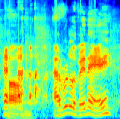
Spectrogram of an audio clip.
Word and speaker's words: Avril Lavigne: And yeah, I was just telling the story about, I don't know, it was around 2004-ish, serving Avril Lavigne when she was underage. – Avril Lavigne, for anonymity's sake. – Yeah, she's Canadian, so I don't know how it's really pronounced. – Avril Lavigne.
